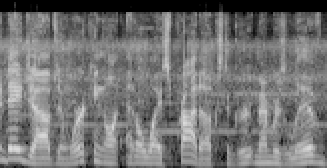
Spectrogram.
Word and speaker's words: Edelweiss: Now, according to the Ether Vapor website about the developers, Doujin developer group Edelweiss, I believe that's how it's pronounced, Edelweiss, but they've been active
